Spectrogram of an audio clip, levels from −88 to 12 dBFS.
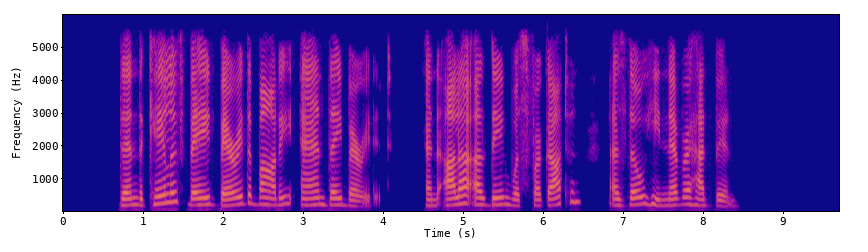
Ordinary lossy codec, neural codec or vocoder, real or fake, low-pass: AAC, 48 kbps; none; real; 5.4 kHz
